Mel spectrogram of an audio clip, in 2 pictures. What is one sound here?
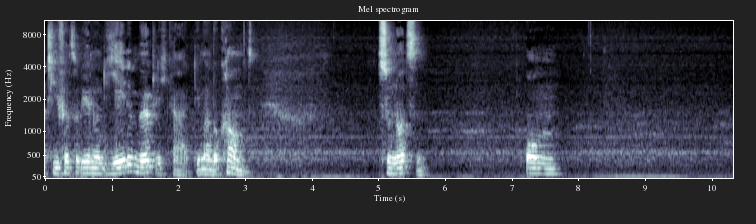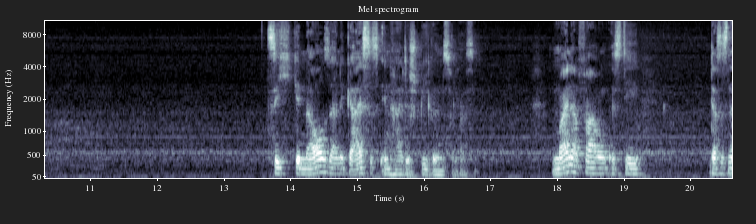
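A middle-aged man speaks calmly and thoughtfully close to a microphone, pausing at length between phrases.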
